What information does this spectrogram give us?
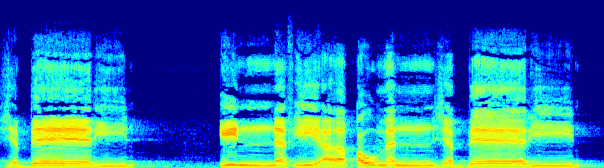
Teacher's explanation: فورش أمال هذا الأليف الذي قبل الراء في جبارين · Term: الإمالة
